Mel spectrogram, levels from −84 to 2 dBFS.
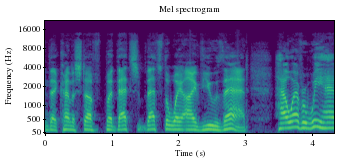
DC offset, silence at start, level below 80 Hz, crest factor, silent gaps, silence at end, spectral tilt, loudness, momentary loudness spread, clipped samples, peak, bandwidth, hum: under 0.1%; 0 s; -56 dBFS; 16 dB; none; 0 s; -5 dB/octave; -20 LUFS; 6 LU; under 0.1%; -6 dBFS; 14.5 kHz; none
